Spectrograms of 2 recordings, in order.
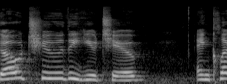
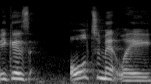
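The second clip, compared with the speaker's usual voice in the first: usual speaking voice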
